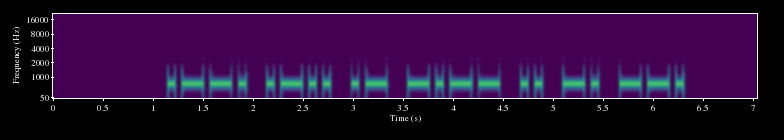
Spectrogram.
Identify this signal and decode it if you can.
Morse code, heard as a keyed tone, about 17 wpm, 700 Hz. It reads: PLAYING
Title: ING Suffix - Top 100 Words with Base Words 17wpm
